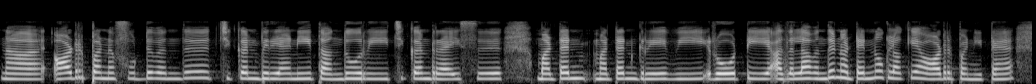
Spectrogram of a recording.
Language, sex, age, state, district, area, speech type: Tamil, female, 18-30, Tamil Nadu, Krishnagiri, rural, spontaneous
